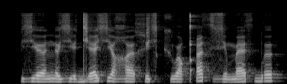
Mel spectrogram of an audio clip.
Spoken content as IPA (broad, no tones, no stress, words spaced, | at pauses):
zʲɜnə zʲɜdʲæsʲɜ ʁɜxɪsʲt͡ʃuqʼiθ zɪmæθbə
